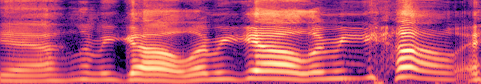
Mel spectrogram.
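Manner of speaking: loud, drawn-out, scared, pleading tone. Retelling being trapped alone in a haunted house: imitating own frightened plea. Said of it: "I am just so freaked out".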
